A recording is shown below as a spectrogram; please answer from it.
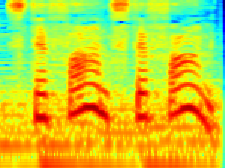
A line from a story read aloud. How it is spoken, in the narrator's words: cried the princess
